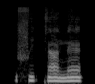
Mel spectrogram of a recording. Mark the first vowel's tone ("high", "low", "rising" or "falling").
low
